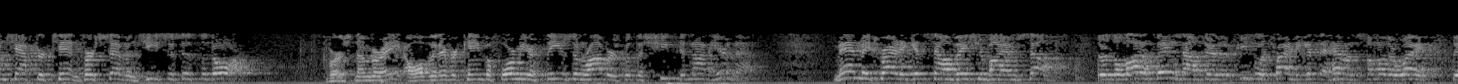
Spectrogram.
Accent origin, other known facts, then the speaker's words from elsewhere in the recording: Troy, Michigan, United States; but when I was growing up in Troy, I had went to Eastern Michigan University.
